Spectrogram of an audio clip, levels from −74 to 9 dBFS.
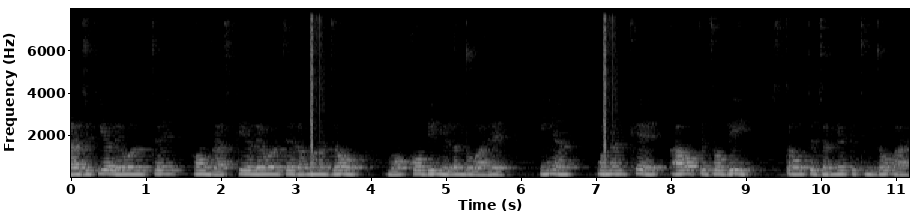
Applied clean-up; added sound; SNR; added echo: none; Coin (dropping); 8 dB; reverberation time 0.6 s.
